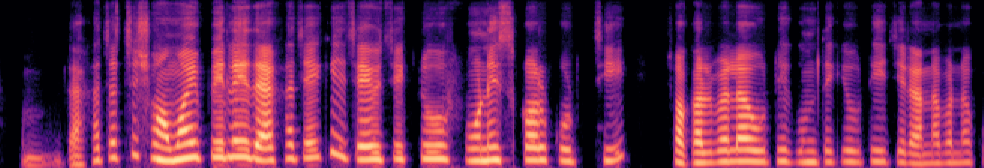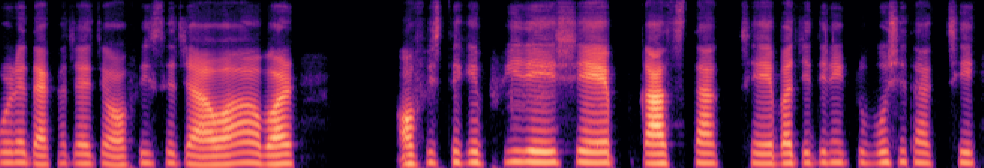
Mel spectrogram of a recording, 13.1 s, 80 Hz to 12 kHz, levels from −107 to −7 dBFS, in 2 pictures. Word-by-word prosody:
উম 145 - -14 0.2
দেখা 165 +8 -6
যাচ্ছে 295 +3 -5
সময় 265 +3 +9
পেলেই 310 0 +5
দেখা 245 +3 +4
যায় 295 +1 0
কি 390 - -3
যে 260 - +5
ওইযে 265 +1 0
একটু 275 +1 -2 0.2
ফোনে 240 +1 +3
স্ক্রল 250 -1 +2
করছি। 230 +1 -5 0.4
সকালবেলা 205 +3 +3
উঠে, 215 +1 -6
ঘুম 210 0 -4
থেকে 210 0 -11
উঠেই 215 +1 -8
যে - - -8
রান্নাবান্না 190 +2 -5
করে 200 0 -7
দেখা 170 +2 -5
যায় 185 -1 -7
যে - - -10
অফিসে 195 +3 -15
যাওয়া। 165 +1 +1
আবার 175 -1 +2 0.8
অফিস 200 +3 -10
থেকে 205 0 -5
ফিরে 215 0 -2
এসে 210 +1 -3 0.4
কাজ 185 -1 +7 0.2
থাকছে 190 0 -6
বা 190 - 0
যেদিন 195 +1 -11
একটু 200 +1 -18
বসে 205 +1 -8
থাকছি। 195 +1 -11
205 Hz, 180 wpm, -24 LUFS, 190-240 Hz, 0.8 s, সময়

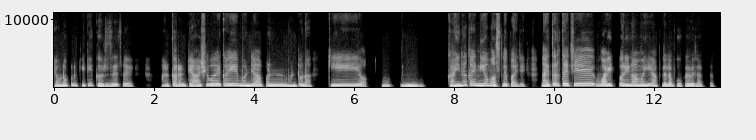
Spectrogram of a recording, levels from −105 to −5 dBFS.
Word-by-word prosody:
ठेवणं 210 0 +2
पण 255 +1 -2
किती 230 +5 -4
गरजेचं 200 +3 -2
आहे, 160 -3 -10 0.6
कारण 210 +3 0
त्याशिवाय 235 +8 0
काही 255 +1 +1
म्हणजे 235 -2 +4
आपण 215 +1 -1 0.3
म्हणतो 195 +3 0
ना, 190 -6 -2 0.4
की 230 0 +1
अ, 215 - -3 0.4
अ, 190 -1 -7 0.9
काही 210 -1 +3
ना 250 +6 +3
काही 300 -1 0
नियम 270 0 +4
असले 225 +2 -1
पाहिजे. 155 -6 -7 0.3
नाहीतर 210 +7 +1
त्याचे 275 +3 +2
वाईट 230 0 +1
परिणामही 230 0 +3
आपल्याला 205 -1 -2
भोगावे 180 -2 -2
लागतात. 145 -3 -11
220 Hz, 125 wpm, -22 LUFS, 200-245 Hz, 0.9 s, म्हणजे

